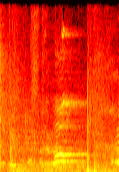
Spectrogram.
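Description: A volleyball smacks hard near the end, with a fainter hit just after the start. Between them a player gives a drawn-out shouted call.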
